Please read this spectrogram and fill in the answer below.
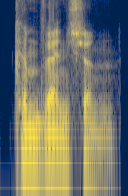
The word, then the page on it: convention: British English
